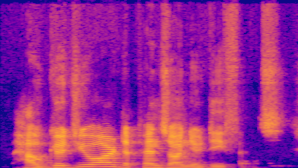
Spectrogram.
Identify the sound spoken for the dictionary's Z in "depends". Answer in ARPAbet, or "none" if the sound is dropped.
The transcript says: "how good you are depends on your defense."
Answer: Z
